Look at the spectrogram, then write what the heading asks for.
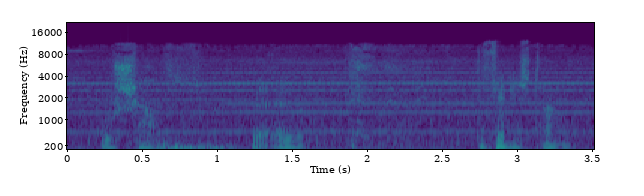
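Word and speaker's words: Ozalj: Ozal. The L and the J are almost not pronounced, apparently. Ozal.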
